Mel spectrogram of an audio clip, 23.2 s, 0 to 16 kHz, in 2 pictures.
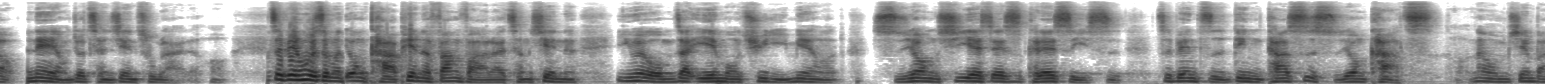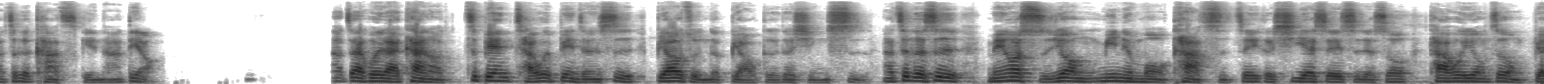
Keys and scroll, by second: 11.4 shift+Right, 13.7 shift+BackSpace.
